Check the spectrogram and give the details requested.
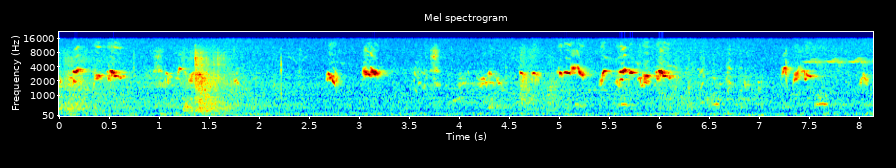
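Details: Red-whiskered bulbul used as a decoy in bird trapping, recorded 21 March 2018: bright whistled phrases and chirps around the high register, scattered irregularly over the clip with pauses, a soft rustle near the start.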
